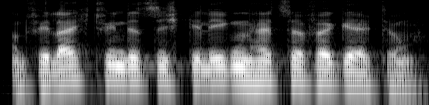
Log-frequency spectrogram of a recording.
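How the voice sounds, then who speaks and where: A man's voice: mid-range voice, quick pace, darkish tone, voice pushed up, lightly acted. A man reading aloud voices a sly young male servant who mocks and taunts in a sarcastic way. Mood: taunting.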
